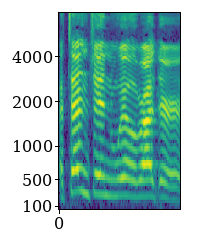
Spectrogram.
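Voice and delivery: robot-like voice. Presenter showing the audience how the demo will sound, Lost in Space robot voice. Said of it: "I have to sound very robotic".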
